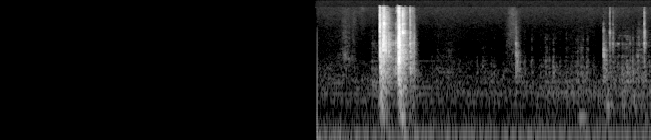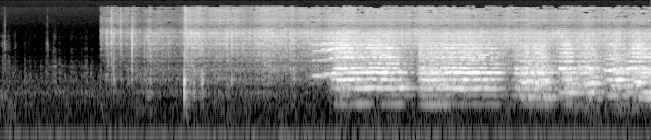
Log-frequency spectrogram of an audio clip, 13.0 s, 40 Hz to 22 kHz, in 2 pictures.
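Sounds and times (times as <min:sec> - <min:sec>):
record needle hiss and crackle: 0:03.2 - 0:13.0.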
